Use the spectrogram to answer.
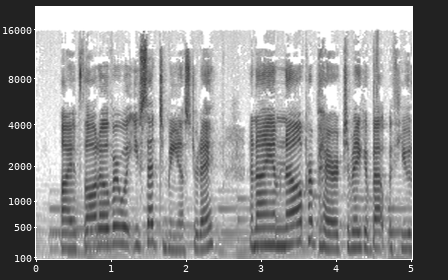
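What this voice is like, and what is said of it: Deepened man's voice for a character. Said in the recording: “give her her man voice”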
